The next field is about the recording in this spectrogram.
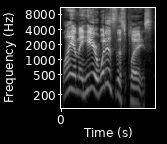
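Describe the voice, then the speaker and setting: A man's voice: sits high, very animated, normal speed, sharp tone. A man reading a visual novel aloud theatrically as a let's play host, with casual, jokey asides.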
